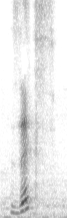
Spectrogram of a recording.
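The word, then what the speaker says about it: sechs: تاني حاجة هنا اتنطقت كاف. ليه اتنطقت كاف؟ تنطق كاف لما يجي بعدها حرف الاس، واي حاجه غير كده بتتنطق شين.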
